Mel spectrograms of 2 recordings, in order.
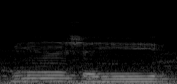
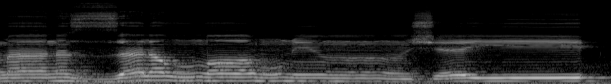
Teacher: آخر میں حمزہ کی آواز آنی چاہیے من شيء جھٹکے کے ساتھ.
